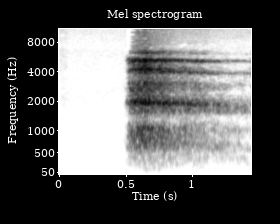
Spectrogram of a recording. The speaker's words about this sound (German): Und ganz wichtig, jetzt auch ein paar Mal tief ein- und ausatmen.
